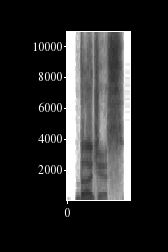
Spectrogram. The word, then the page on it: burgess: British English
